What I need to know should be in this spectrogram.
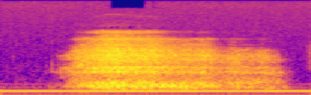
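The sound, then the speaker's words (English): A slow, calming exhale: one long, soft, breathy whoosh of air lasting about a second and a half, swelling gently and then tapering off, over a steady low hum. “I calm my body on the way home from work. And exhale.”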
